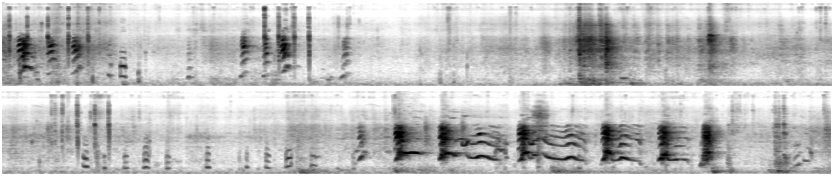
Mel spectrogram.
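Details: Homeless, hungry and thirsty dogs calling out: scattered yelps early on, then a run of high, wavering whines and cries repeated about every half second, with a loud noise burst near the middle.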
